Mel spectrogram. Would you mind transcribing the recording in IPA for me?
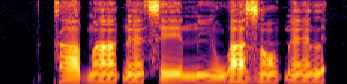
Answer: k aː˨ b ã˦ ɗ ɛ̃˧ s eː˨ m ĩ˨ w a˦ z ɔ̃˦˨ ɓ ɛ̃˦ l

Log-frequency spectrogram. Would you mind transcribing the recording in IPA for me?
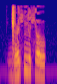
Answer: ɡ͡ǁ ə˞ ç ɲ ʊ ç ɤ u̯

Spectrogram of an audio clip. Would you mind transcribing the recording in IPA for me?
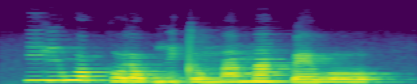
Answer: j i˦ w ɔ˦˨ k o˧ ɾ ɔ˨ b ĩ˨ t o˨ m ã˨˦ m ã˦˨ k͡p ɛ˨˦ w o˧

